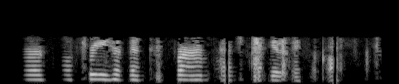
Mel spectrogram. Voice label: Sheriffs Office, scanner; Maricopa County; D1 Southeast; Chandler-Mesa Simulcast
